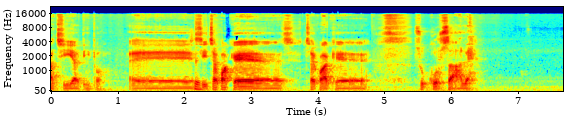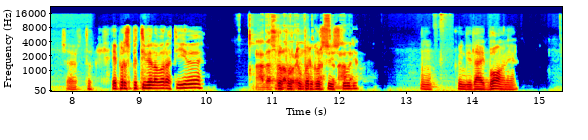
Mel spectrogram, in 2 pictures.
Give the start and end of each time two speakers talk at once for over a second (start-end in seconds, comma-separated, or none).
11.0-12.3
